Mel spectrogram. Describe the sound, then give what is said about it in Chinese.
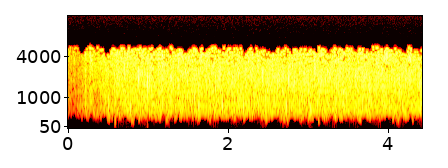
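Sustained applause from a large crowd at an auction fills a reverberant hall, many hands clapping densely and steadily after a brief rise at the start, with no voices standing out. “台长说那是当时的会场鼓掌。”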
